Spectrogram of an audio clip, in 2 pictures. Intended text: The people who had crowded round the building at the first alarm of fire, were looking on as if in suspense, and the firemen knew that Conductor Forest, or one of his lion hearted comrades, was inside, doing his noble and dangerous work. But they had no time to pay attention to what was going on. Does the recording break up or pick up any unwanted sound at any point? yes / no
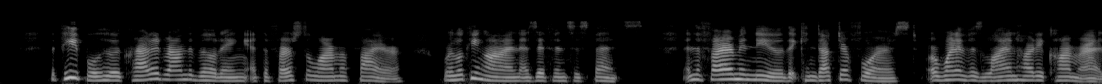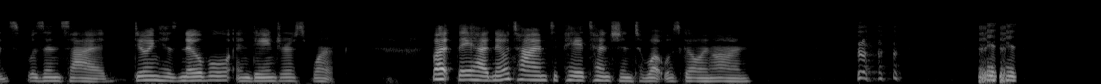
yes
